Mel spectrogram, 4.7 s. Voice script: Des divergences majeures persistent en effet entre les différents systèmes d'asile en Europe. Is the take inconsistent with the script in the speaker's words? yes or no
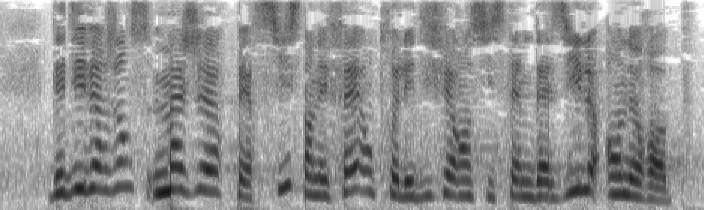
no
